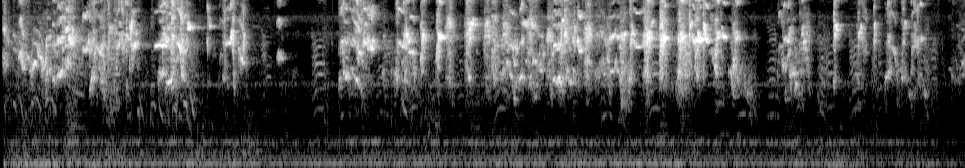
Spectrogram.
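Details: Several finches eating rice, giving dense bursts of high, scratchy chirps and squeaks that come in clusters with short pauses, over a steady low electrical hum.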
